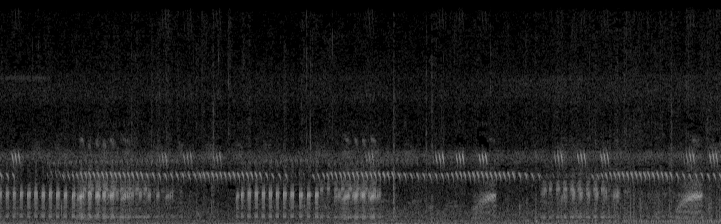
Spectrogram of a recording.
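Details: A chorus of frogs in rainy Pematang paddy fields gives rattling pulsed croaks in bursts of about a second, some with rising notes, over a continuous high trill and steady rainfall.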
